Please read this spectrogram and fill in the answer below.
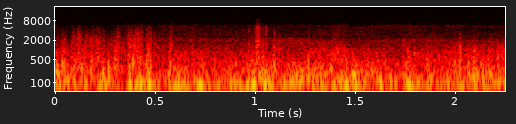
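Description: Wind buffeting the microphone of a camera riding along at road speed, a steady rushing rumble with road noise underneath.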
